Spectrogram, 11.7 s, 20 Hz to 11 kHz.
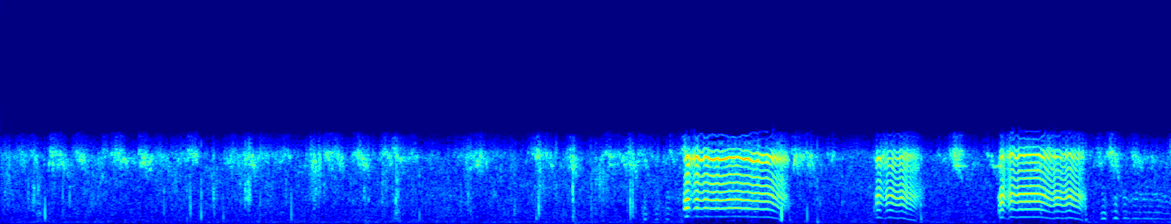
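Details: Three-month-old pygmy goats going crazy: after several seconds of faint shuffling, three loud harmonic bleats, wavering and slightly falling, each about a second long, come at roughly 7, 9 and 10.5 seconds.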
